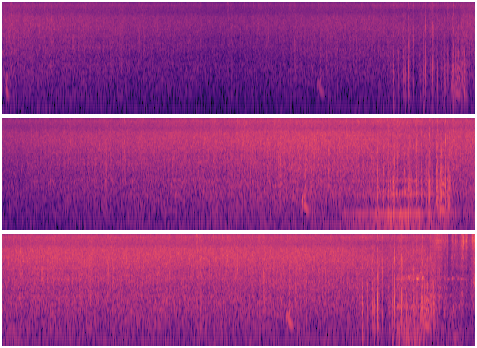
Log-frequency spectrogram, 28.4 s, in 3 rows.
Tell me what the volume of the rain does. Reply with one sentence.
The volume of the rain goes up.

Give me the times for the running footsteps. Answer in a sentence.
You can't hear the running footsteps here.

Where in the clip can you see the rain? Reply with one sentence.
You can hear the rain from 0.0 to 28.3 s.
